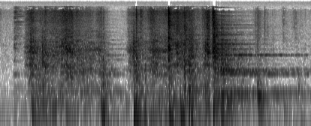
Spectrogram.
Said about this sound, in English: Did you guess it? It's the sound of pulling out an oven rack.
